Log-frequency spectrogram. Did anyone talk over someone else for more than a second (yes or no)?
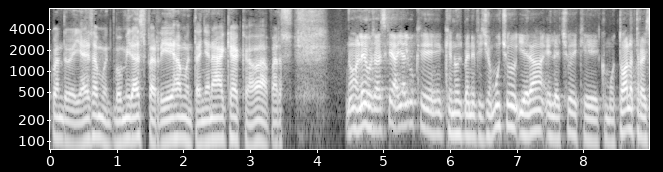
no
